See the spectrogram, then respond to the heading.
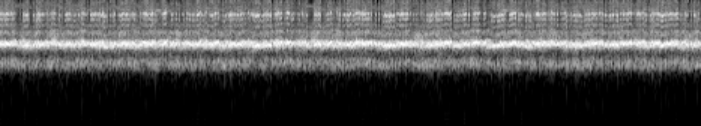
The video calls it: Fascinating Frog Sounds : Nature's Breathtaking Symphony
